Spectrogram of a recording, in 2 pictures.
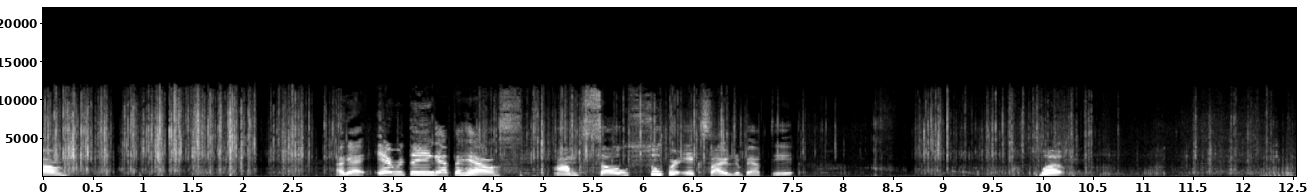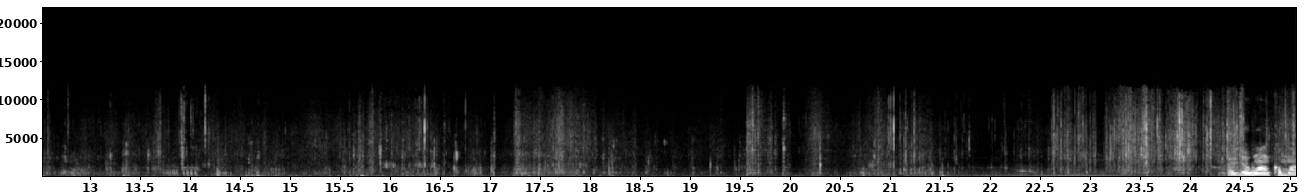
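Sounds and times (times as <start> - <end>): biting and chewing food: 7.5 - 25.0.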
